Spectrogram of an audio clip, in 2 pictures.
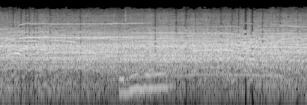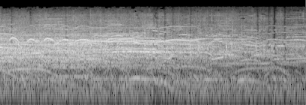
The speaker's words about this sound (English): Do you hear that crowd back there? Can you believe it?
